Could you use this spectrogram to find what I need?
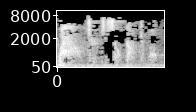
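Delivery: sarcastic whispered falsetto; mock them in a breathy silly voice; mock complacent voice. Preacher mocks a comfortable churchgoer, whispered and sarcastic. Mocking an imagined complacent believer.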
